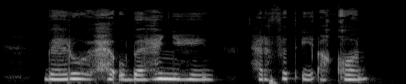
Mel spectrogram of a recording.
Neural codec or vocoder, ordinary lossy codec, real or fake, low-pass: none; MP3, 64 kbps; real; 19.8 kHz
